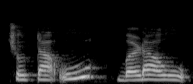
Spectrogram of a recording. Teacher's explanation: छोटा ऊ, बड़ा ऊ ओष्ठ्य यानी कि होठों के द्वारा बोले जाते हैं।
